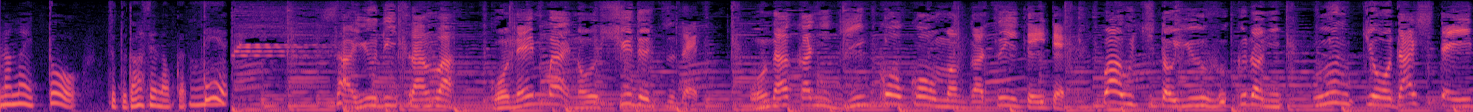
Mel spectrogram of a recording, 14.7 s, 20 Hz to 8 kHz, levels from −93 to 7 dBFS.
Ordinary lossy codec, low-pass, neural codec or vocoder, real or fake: none; none; none; real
